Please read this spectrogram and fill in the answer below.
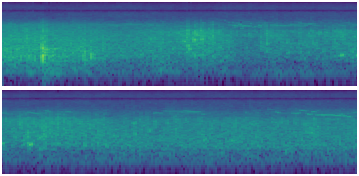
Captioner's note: water laps; seagulls caw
